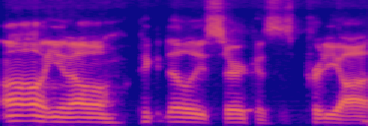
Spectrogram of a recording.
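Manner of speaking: put-on unimpressed tone. Describing a comedian's father taken to the Taj Mahal: mock-nonplussed answer. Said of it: "just give nonplussed answers".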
